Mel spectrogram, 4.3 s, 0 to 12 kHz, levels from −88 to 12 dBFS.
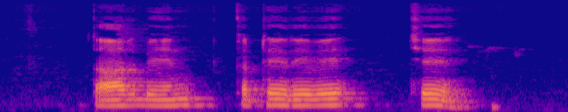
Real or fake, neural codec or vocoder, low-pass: real; none; 10.8 kHz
